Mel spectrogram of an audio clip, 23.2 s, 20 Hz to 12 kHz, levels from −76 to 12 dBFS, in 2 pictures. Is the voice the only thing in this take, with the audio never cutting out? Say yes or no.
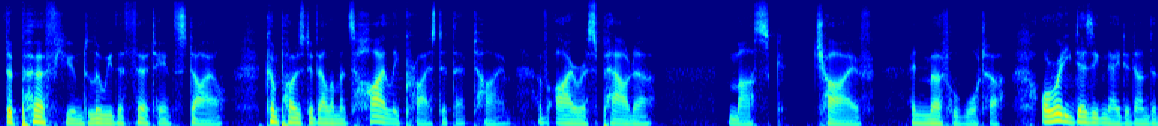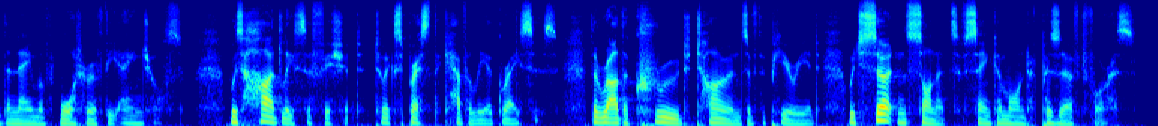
yes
